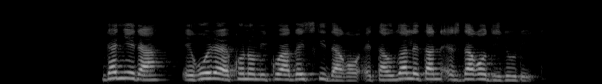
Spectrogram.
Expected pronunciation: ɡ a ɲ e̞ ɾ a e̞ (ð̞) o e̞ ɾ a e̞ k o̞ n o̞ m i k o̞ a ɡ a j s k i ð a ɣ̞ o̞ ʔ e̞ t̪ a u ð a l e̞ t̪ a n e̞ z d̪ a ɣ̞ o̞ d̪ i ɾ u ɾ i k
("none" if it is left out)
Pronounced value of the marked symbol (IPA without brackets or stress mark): ɣ̞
